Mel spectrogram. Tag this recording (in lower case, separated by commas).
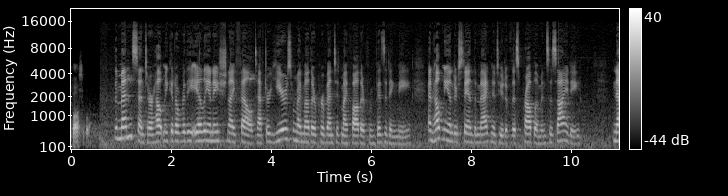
female speech, man speaking, speech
